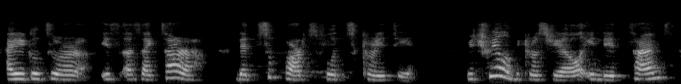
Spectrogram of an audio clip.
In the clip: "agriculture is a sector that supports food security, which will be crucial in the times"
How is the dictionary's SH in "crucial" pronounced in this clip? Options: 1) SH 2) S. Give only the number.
2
